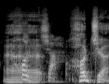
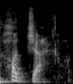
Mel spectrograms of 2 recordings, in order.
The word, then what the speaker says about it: Hoxha: Hoxha. – How do you say Hoxha? – Hoxha. – It rhymes with Todger.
